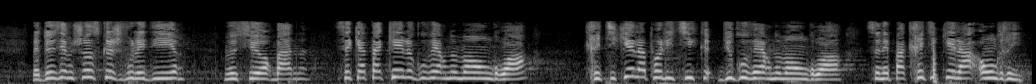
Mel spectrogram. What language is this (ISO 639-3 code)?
fra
